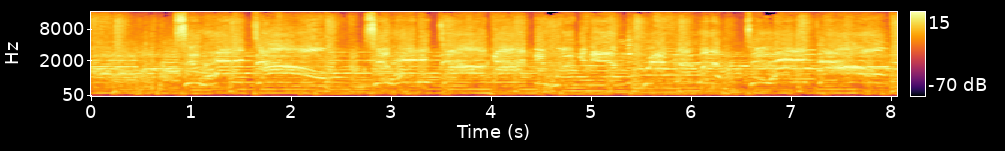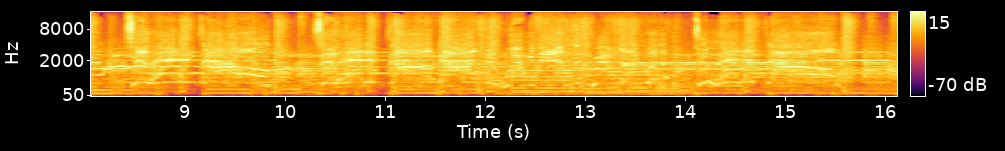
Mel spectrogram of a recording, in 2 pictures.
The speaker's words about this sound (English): He has a super great screaming voice. It's very effective in this kind of songs that he sings.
